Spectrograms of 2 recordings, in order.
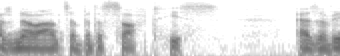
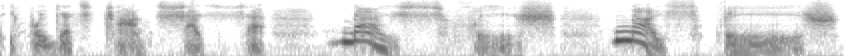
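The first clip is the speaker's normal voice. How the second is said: Gollum voice; 5 semitones higher, much slower than usual. Acted. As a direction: croon and snarl like a starved cave creature gloating over fish. Gollum's song by the pool.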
